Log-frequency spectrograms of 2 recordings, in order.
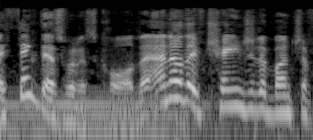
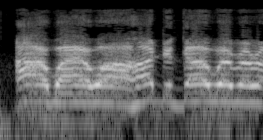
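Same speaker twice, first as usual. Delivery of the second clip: loud, high exaggerated British yokel; hammed-up shouted British voice; old-timey British accent; 9 semitones higher, 5 dB louder than usual. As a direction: overdo a thick old English accent. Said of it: "I don't think anybody talks like that anymore".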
